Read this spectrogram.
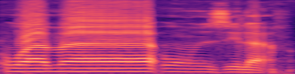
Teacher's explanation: kita hukumi dengan bacaan mad jaiz munfasil dipanjangkan hanya 4 harakat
